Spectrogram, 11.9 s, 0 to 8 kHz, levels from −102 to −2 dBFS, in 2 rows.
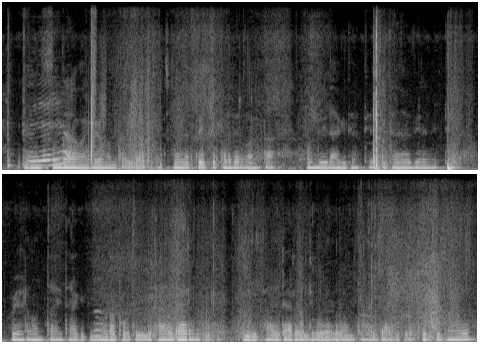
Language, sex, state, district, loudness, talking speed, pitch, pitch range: Kannada, male, Karnataka, Belgaum, -31 LUFS, 100 wpm, 130 Hz, 125-135 Hz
